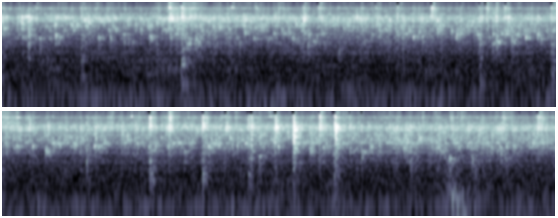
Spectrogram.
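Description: Onions frying in a pan for a crab curry, a constant even sizzling hiss with faint crackles throughout, heard alone.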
